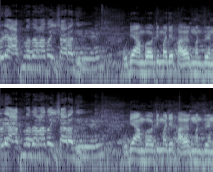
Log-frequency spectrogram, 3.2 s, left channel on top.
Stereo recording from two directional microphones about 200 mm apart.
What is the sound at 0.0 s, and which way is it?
A man's voice, 5° left (ahead or behind).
